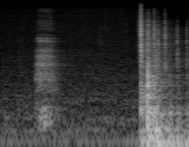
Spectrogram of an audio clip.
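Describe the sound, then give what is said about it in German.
A door being closed behind a departing visitor: a soft brushing sound comes first, then a pause, then a loud, solid thud with a brief rattling tail. No voices are heard. “Ich schließe die Tür hinter Matej Hamidovic.”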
